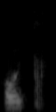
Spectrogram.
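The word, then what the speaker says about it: junta: it is spelled as Jun but it is pronounced as Hunter the head of the military Hunter was a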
